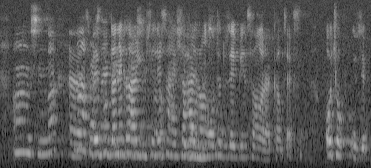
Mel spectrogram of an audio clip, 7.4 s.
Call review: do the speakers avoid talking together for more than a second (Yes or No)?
No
